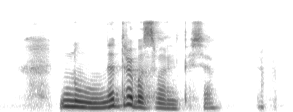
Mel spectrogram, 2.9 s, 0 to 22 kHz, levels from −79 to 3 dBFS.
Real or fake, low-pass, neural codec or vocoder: fake; 9.9 kHz; autoencoder, 22.05 kHz, a latent of 192 numbers a frame, VITS, trained on one speaker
